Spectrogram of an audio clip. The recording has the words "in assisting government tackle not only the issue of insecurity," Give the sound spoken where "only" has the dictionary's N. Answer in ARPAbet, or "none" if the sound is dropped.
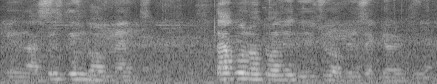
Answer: none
